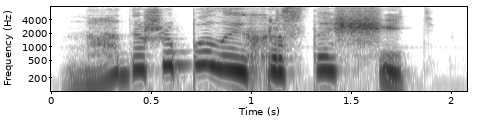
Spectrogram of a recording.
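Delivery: high-pitched, apologetic excuse; guilty explanation. A narrator's reading. Commander explains separating the fighters, guilty. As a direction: explain yourself guiltily to a superior. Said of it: "виновато объяснил командор Фортуната".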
